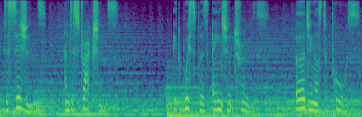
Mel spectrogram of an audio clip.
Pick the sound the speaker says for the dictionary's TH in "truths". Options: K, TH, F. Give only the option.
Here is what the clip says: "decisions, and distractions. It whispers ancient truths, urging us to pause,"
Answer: TH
